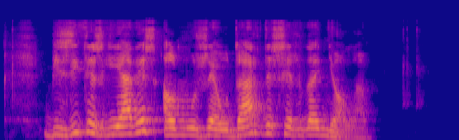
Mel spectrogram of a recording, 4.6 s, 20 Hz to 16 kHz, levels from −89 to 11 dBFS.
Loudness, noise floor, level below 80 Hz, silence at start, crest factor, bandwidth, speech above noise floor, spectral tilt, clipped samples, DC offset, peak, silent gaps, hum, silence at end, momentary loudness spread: -25 LUFS; -69 dBFS; -74 dBFS; 0.2 s; 20 dB; 9.4 kHz; 43 dB; -3.5 dB/octave; under 0.1%; under 0.1%; -8 dBFS; none; none; 0.9 s; 17 LU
